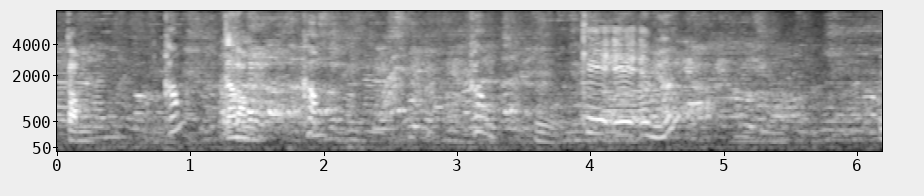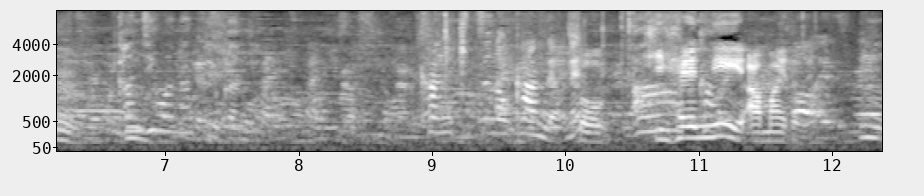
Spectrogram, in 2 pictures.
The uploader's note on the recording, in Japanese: 収録はマレーアジアンクイジーン渋谷店にて行いました。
